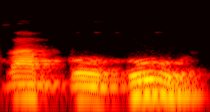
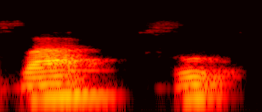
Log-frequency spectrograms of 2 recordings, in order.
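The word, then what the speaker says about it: ובהו: Desta maneira você pronuncia vá, em vez de falar vaborru, esse B com tracinho aqui dentro da norma internacional, equivale ao V. Vavorru, vavorru, vavorru.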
